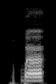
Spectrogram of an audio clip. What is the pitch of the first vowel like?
high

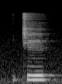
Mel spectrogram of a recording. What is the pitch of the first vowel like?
high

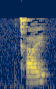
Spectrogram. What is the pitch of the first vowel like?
rising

